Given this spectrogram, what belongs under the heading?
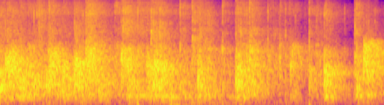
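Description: Hand claps from people at an informal village gathering, a run of sharp, uneven slaps in quick succession that carries on for a couple of seconds, fairly loud and close with a busy, noisy background.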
